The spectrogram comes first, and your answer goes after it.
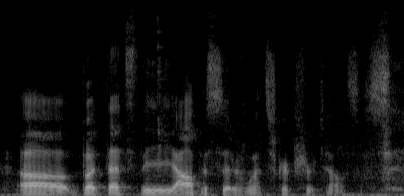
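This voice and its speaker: A man's medium-pitched voice at a fairly slow pace. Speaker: pastor. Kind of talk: sermon. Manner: halting.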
